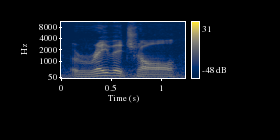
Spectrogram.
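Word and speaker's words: Revachol: He pronounces Rivachol with a hard K.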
